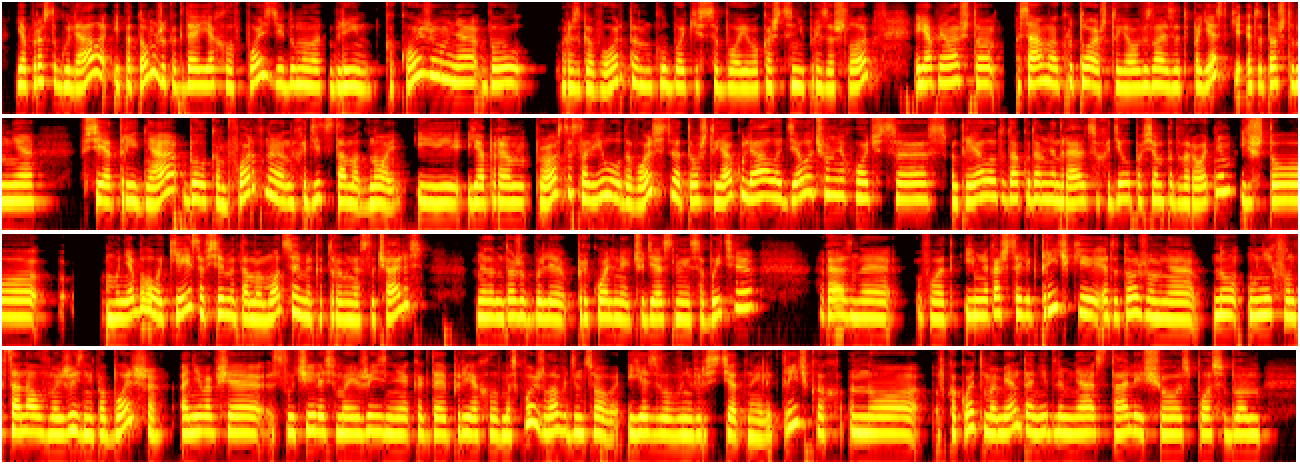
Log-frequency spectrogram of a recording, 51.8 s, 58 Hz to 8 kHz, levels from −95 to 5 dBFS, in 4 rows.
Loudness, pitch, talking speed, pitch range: -20 LUFS, 215 Hz, 170 wpm, 205-230 Hz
